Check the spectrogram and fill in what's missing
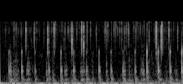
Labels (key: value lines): label: biophony
recorder: SoundTrap 300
